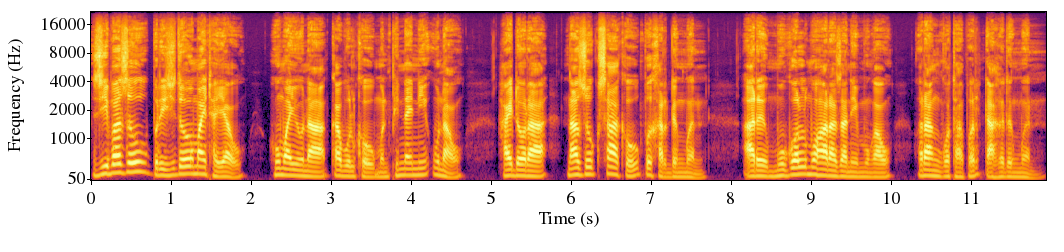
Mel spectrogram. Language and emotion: Bodo, neutral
